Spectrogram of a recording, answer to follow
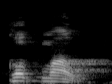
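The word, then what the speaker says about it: חכמה: கோக்மாவ், CHOKMAH, CHOKMAHன்னு இருக்குது. ஆனால் நம்ம ப்ரொனவுன்ஸ் பண்ணுறது எப்படி பண்ணணும்னா KHOKMAW. எழுதுறதுல வந்து CHOKMAH. ஆனால் நம்ம உச்சரிக்கிறது எப்படி உச்சரிக்கணும்னா KHOKMAW, கோக்மாவ் அப்படின்னு பேர் ஹீப்ரூஸில்.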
